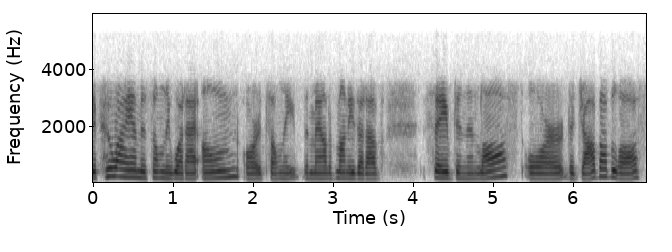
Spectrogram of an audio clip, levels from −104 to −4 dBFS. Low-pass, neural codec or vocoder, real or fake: 5.4 kHz; none; real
